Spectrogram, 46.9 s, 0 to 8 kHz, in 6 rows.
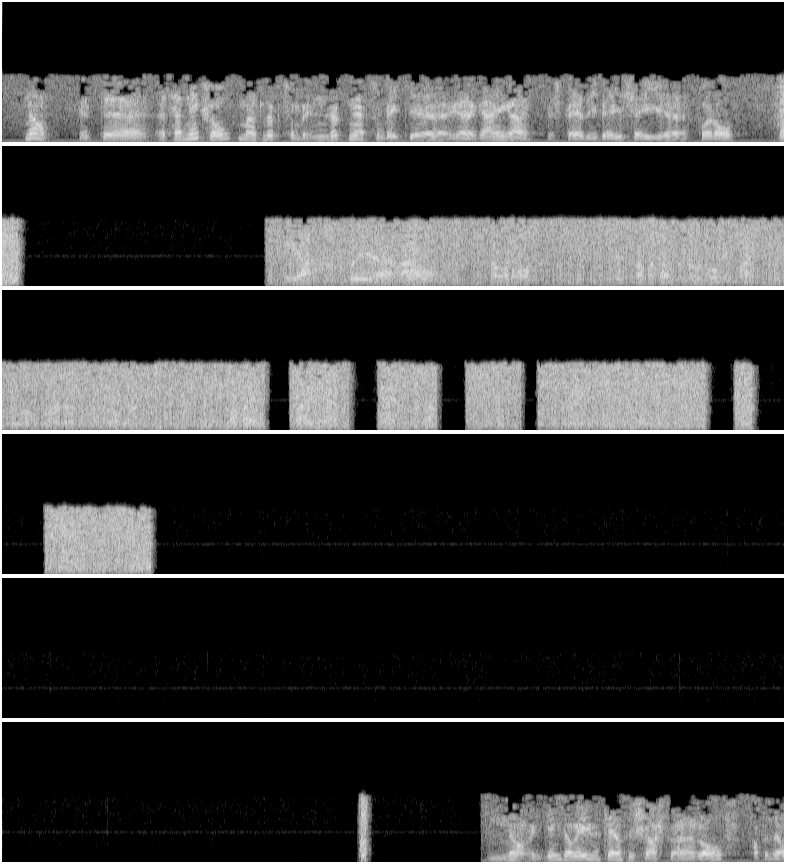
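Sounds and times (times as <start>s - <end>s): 
harsh radio static crackling in choppy bursts: 0.0s - 8.1s, 10.4s - 23.3s, 23.9s - 25.0s, 42.6s - 42.9s, 43.9s - 46.9s
weak radio signal: 0.0s - 8.2s, 10.4s - 25.1s, 27.5s - 46.9s
speech: 0.2s - 7.9s, 44.4s - 46.9s.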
